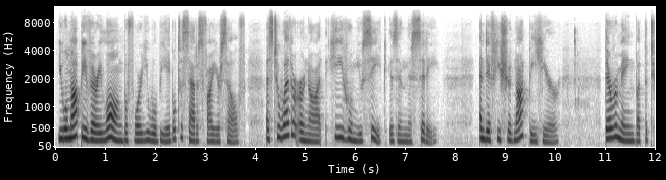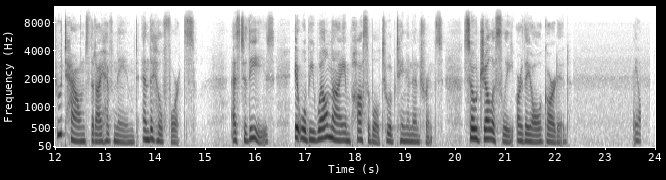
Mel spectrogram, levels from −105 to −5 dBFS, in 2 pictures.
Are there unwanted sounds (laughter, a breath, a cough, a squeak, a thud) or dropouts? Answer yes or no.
yes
